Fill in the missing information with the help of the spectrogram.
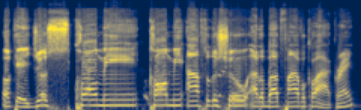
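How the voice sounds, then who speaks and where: A man's voice: high voice, a little slow, creaky, fairly bright tone. A man from Haiti with an American-sounding accent, teaching English as host of a live call-in show, repeating himself and checking understanding with tag questions.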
